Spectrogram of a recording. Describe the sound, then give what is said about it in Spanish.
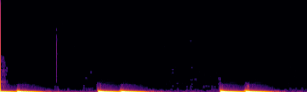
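A deep, booming heartbeat sound effect from a promotional video for the eighth centenary of Toledo Cathedral: three lub-dub double thumps, low and resonant, spaced evenly about a second apart with silence between, no voices. “Ven y siente el latido del corazón de Toledo.”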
